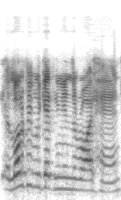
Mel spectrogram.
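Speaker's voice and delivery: normal talking voice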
